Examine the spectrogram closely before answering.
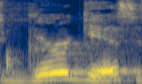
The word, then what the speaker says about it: Guirgis: all we I clarified it's gergus it's a hard G the second G that's for all of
